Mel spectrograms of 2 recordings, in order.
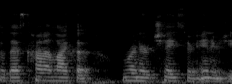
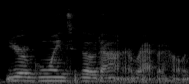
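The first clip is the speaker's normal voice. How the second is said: ordinary talk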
